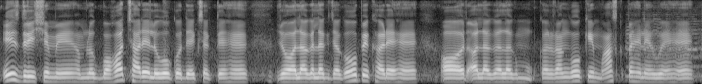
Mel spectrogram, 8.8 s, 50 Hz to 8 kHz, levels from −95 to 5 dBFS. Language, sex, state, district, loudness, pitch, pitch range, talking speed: Hindi, male, Jharkhand, Garhwa, -17 LUFS, 145 Hz, 140-160 Hz, 190 wpm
